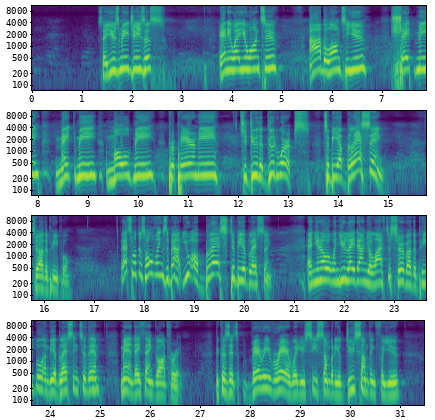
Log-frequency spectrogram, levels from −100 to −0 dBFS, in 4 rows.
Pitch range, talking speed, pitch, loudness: 180-255 Hz, 165 wpm, 230 Hz, -18 LUFS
